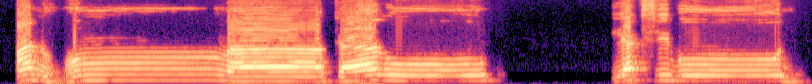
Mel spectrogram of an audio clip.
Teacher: عنہم کی میم ساکن کو چھوڑ دیں گے اور ہا کو میم مشدد کے ساتھ ملا کر غنہ کریں گے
